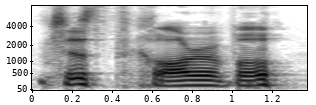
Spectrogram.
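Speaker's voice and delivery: laughing through the words; giggling while talking. Real, not acted. Laughing at the awful planet.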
